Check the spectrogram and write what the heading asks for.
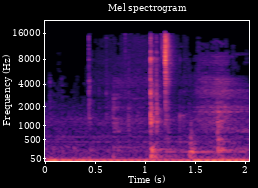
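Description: A few short clicks of computer keyboard keys being pressed, about a second in and again near the end: keystrokes advancing the presentation to the next slide.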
